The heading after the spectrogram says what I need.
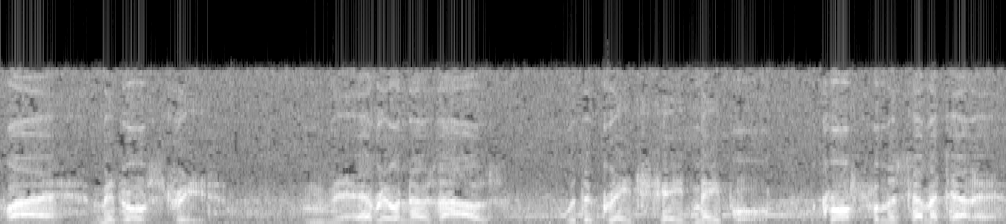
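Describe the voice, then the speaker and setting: Haunted lost traveler, noisy recording. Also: male voice, lowish voice, very animated, vocal fry, dull audio, full character voice. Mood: weary, lost. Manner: formal archaic speech, halting and agitated. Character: haunted, weary, lost male traveler, driven and confused. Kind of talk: vintage radio drama acting. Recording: noisy band-limited old radio recording.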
